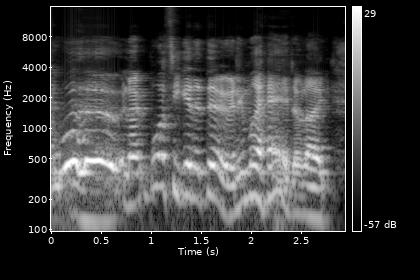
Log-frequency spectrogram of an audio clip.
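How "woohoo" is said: high, loud mock whoop of victory. Imagined Jesus returning to disciples, triumphant mock whoop.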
